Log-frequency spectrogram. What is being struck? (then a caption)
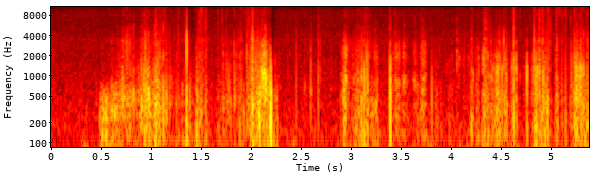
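Silicone dummy-ear microphone scratched with a steel ear pick. A long thin steel ear pick with a spiral tip scratches inside the canal of a cream silicone dummy-ear microphone held by fingers. Close, muffled rustling and scraping come in uneven bursts, broken by sharp clicks and ticks.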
